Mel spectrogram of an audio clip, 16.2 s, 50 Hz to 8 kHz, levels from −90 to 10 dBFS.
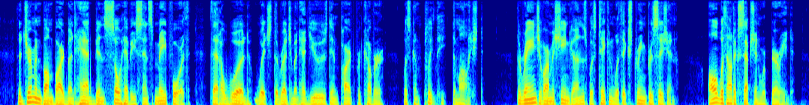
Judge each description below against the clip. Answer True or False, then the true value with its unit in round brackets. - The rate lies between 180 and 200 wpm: False (150 wpm)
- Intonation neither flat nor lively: True (3.6 semitones)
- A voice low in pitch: True (80 Hz)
